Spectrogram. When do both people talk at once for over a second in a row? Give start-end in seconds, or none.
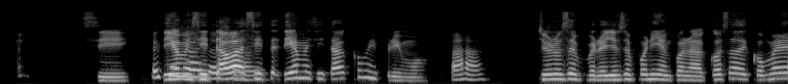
1.5-2.7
